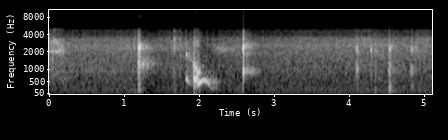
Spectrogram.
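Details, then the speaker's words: Brief sharp hiccups repeating every second or two from a small animal, with a soft voice nearby asking "you got the hiccups?" "Yeah, you got the hiccups? You got the hiccups?"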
